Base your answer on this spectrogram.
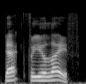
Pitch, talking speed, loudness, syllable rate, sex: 180 Hz, 280 wpm, -15 LUFS, 4.9 syllables/s, male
